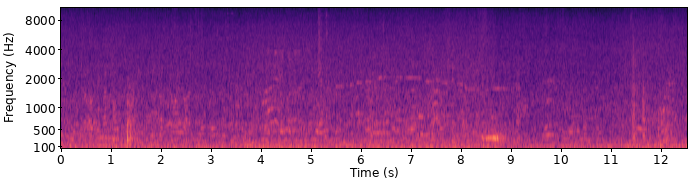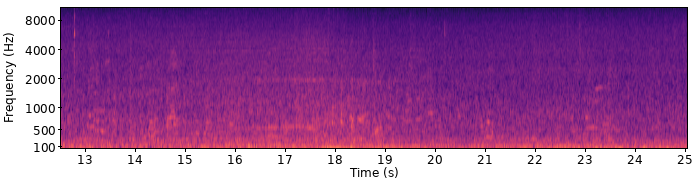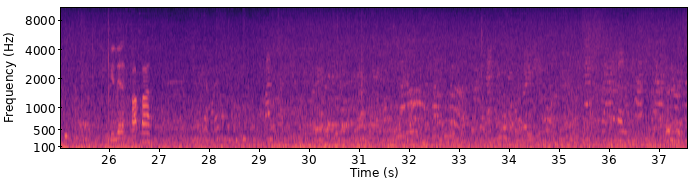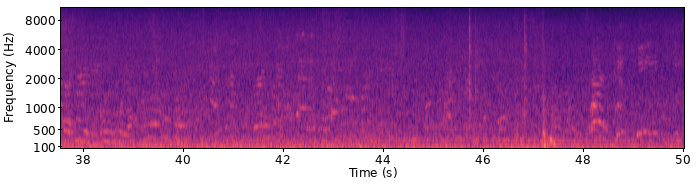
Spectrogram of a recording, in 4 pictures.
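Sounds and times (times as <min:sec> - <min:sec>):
faint background voices: 0:00.0 - 0:50.0
people talking: 0:00.0 - 0:50.0.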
